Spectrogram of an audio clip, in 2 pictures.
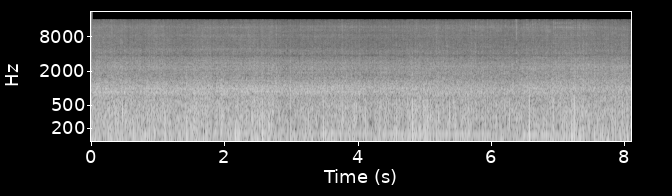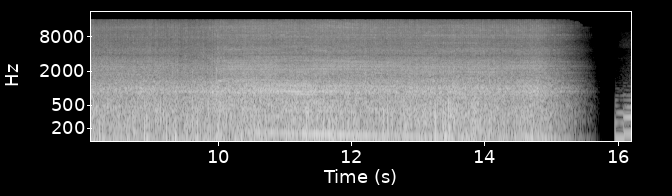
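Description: Shineray SHI 175 motorcycle's single-cylinder engine running while riding, with wind rushing over the microphone. The sound fades out shortly before the end.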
